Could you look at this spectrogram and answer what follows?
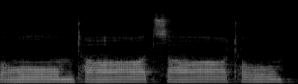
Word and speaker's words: Om Tat Sat Om: If you notice, I'm not pronouncing the T after Tat. It sounds like I'm saying Sa Tom. So it sounds like the T is part of the OM.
